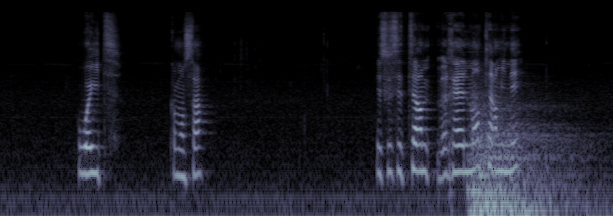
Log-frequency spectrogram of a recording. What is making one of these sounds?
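A young woman speaks softly into a close microphone.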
